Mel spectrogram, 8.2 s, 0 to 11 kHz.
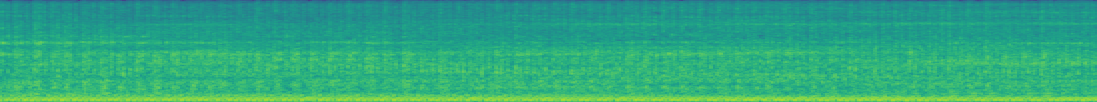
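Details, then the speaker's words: Scrapped 4-wheeler after a new starter and Bendix, flywheel reseated, throttle stuck wide: starts and holds a steady, even low rumble with no knocks, blowing blue smoke; normal idle. "That sounded good. I like seeing the blue smoke. That means it's got oil going to it."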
